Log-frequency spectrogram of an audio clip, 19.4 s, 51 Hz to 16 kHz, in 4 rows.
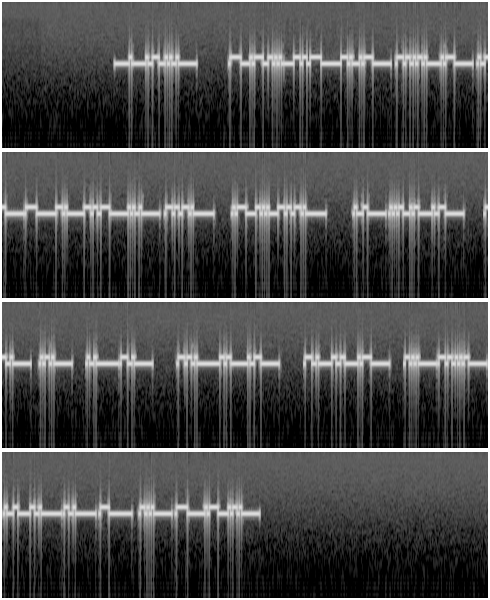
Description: TTY/TDD text telephone tones (45.45 baud Baudot), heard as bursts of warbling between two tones, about 400 Hz shift, 1600 Hz centre. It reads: AFTER THE DEATH OF HER HUSBAND, LANIER SUPPORTED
